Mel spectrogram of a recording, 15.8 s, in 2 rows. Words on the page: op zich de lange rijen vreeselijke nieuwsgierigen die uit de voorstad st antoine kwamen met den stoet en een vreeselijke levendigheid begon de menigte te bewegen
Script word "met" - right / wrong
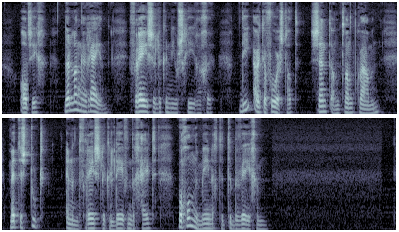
right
